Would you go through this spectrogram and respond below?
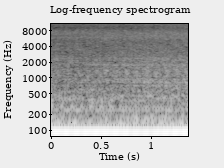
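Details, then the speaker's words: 1987 Buick Grand National, sat over 10 years, after a new tank, fuel pump and lines, still smelling of old gas: deep, heavy idle drone with an uneven wobble, running rough and close to stalling. Owner suspects a vacuum leak, not confirmed. "Doesn't sound very good. Doesn't sound too healthy. Oh, it's gonna stall."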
